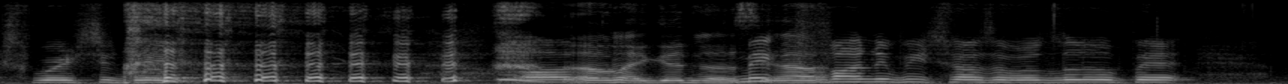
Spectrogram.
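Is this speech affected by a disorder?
Yes: ALS; some pills hard to swallow, tongue twists on long words.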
